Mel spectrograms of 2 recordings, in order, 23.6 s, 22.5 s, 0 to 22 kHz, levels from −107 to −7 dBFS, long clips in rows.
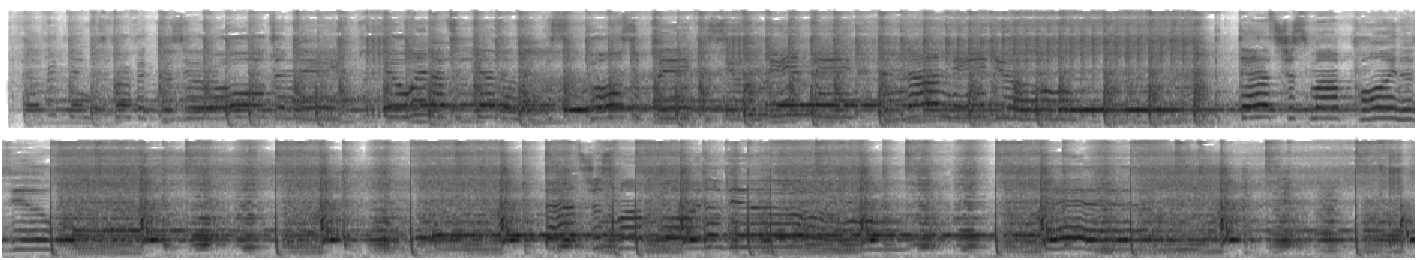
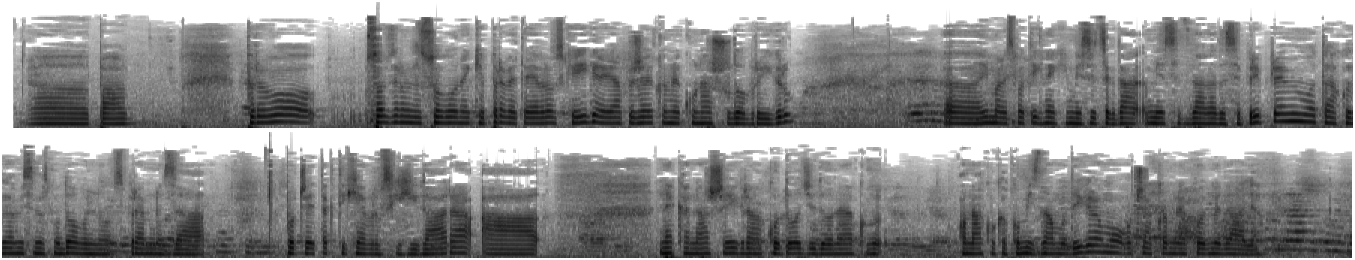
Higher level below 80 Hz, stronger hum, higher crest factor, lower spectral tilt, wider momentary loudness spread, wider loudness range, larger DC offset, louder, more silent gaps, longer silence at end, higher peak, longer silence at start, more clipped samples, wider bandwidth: second, -66 dBFS vs -32 dBFS; neither; about the same, 16 dB vs 16 dB; second, -0.5 dB/octave vs -5.5 dB/octave; second, 7 LU vs 10 LU; about the same, 3 LU vs 2 LU; neither; second, -24 LUFS vs -17 LUFS; neither; about the same, 0 s vs 0 s; second, -8 dBFS vs 0 dBFS; about the same, 0.15 s vs 0.1 s; neither; first, 17 kHz vs 13.5 kHz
